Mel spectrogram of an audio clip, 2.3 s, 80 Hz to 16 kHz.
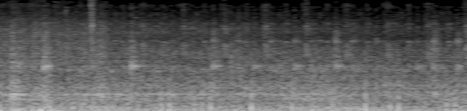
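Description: A Mercedes 190 2.5D diesel engine idles steadily and keeps running with the ignition switched off, giving a continuous low clattering rumble that is close and loud, with no talk.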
